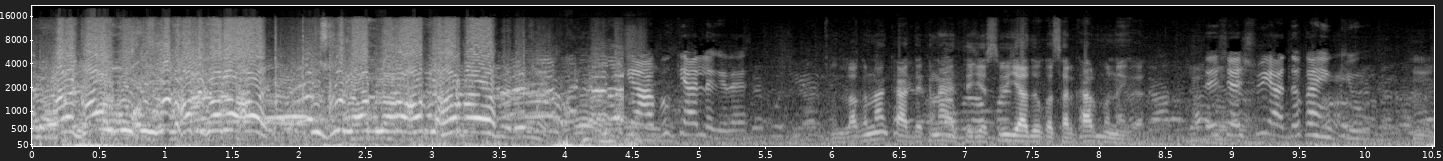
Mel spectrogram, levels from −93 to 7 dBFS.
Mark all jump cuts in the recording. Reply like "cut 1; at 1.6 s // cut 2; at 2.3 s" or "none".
cut 1; at 4.5 s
